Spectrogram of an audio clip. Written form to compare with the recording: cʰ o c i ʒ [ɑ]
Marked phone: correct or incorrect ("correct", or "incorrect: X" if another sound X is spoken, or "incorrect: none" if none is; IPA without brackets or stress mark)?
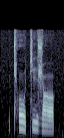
correct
